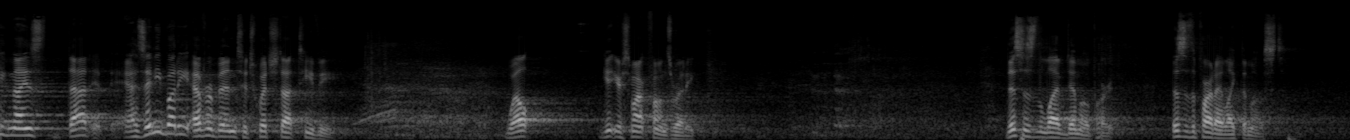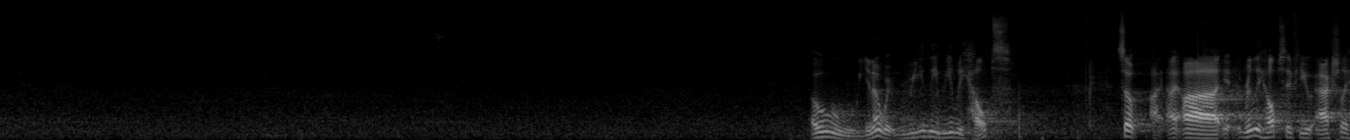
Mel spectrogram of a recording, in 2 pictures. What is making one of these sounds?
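A man speaks through a microphone in a large echoing hall, pausing now and then.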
